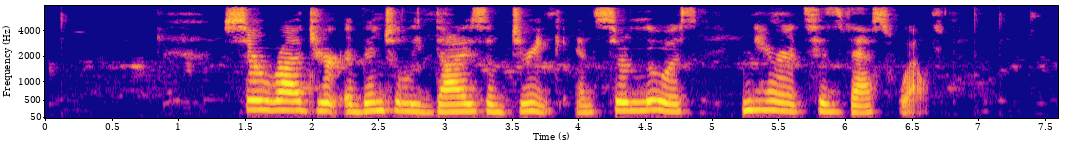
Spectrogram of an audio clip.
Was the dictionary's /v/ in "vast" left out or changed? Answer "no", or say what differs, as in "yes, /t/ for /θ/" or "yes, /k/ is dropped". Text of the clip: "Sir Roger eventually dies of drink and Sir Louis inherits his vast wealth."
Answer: no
